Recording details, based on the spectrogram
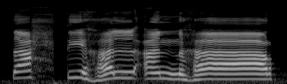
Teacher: ये हा, ये हलक का आखिर जो सीने की तरफ है वहाँ से निकलती है, इसे सीने से निकाल कर पढ़ेंगे।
